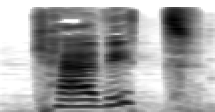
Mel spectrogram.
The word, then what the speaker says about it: caveat: Aha jag besparar mig här numera för eh, hur jag uttalar det här. Alltså, mm. Cavit. – Cavit. – Cavit. Ja. Det stavas C-A-V-E-A-T.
